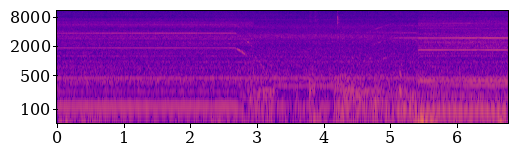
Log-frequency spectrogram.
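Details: Longer LK1 / Alfawise U20 3D printer modified to run quieter, microphone at a ruler's length from the centred head: low fan hum under steady stepper tones sliding in pitch as moves change; normal printing.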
